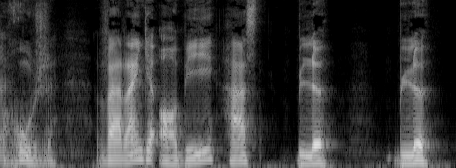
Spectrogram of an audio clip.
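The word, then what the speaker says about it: bleue: فرم فمینن در میان درست هرچند که برای بلو یک ا در انتهای لغت اضافه میشه ولی تلفظ تغییر نمیده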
